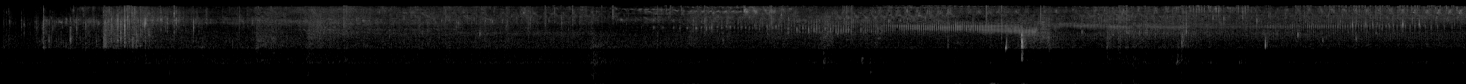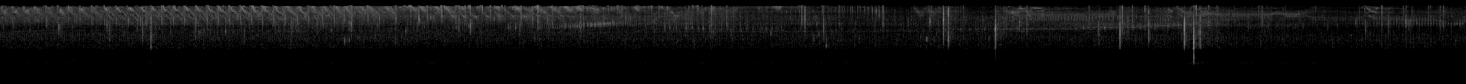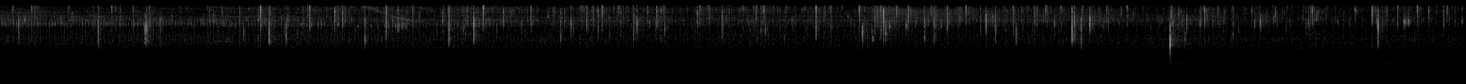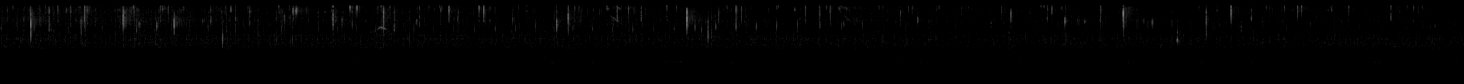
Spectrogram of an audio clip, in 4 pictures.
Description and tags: wet water poured over dry dirt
